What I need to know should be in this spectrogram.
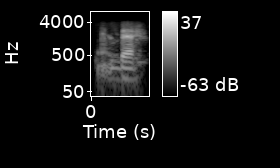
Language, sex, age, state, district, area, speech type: Bodo, male, 18-30, Assam, Kokrajhar, urban, conversation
